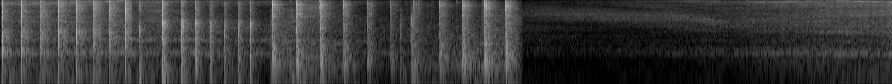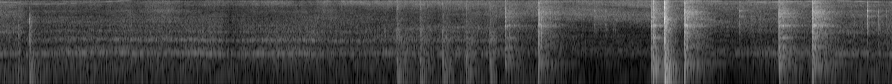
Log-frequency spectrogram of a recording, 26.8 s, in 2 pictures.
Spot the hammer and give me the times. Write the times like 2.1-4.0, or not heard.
0.0-7.8, 19.3-26.7.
